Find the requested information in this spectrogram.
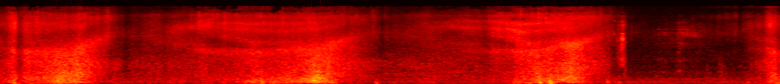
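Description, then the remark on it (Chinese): Steady rain hisses in a broad, soft wash that swells and fades every few seconds, with no voices, moderately loud throughout, accompanying a massage. “伴随着雨声的按摩，应该会让先生更好睡的。”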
